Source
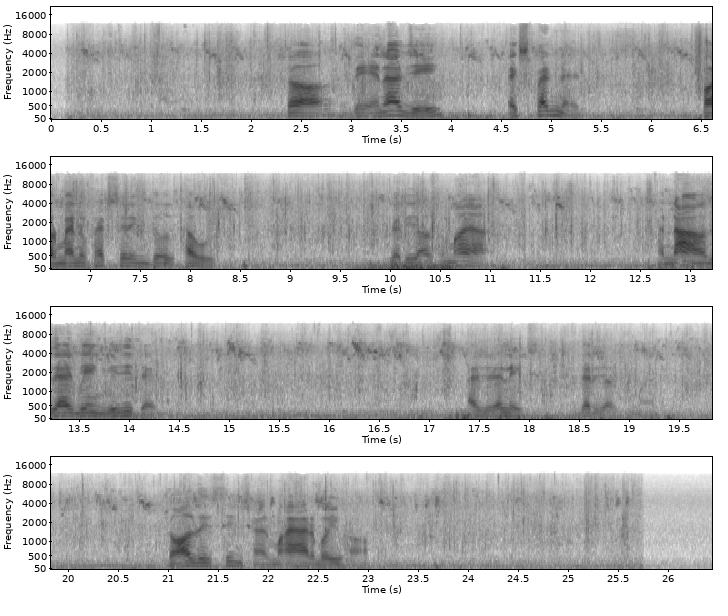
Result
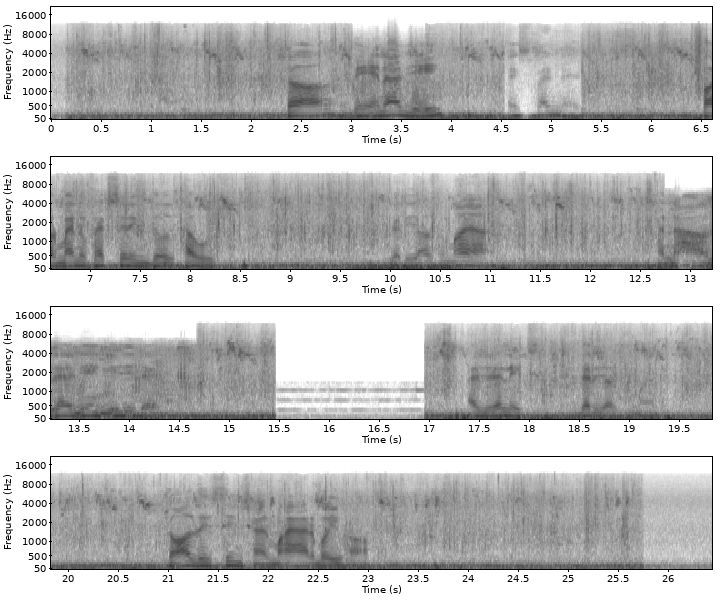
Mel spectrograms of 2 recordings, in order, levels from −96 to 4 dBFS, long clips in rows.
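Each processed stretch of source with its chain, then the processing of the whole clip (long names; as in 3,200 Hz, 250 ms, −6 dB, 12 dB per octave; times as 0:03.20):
0:03.01–0:03.75: high-frequency loss of the air 140 metres + saturating transformer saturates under 2,200 Hz
0:04.53–0:05.31: drawn EQ curve 120 Hz 0 dB, 200 Hz −21 dB, 430 Hz −18 dB, 1,600 Hz −23 dB, 4,500 Hz −9 dB + downward compressor 12 to 1, threshold −41 dBFS + double-tracking delay 25 ms −3 dB
0:12.74–0:14.68: Butterworth low-pass 5,400 Hz 72 dB per octave + downward compressor 12 to 1, threshold −27 dBFS + double-tracking delay 32 ms −2.5 dB
0:15.46–0:16.96: linear-phase brick-wall low-pass 1,400 Hz + stiff-string resonator 340 Hz, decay 0.61 s, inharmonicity 0.008
whole clip: low shelf with overshoot 200 Hz +9.5 dB, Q 1.5; downward compressor 5 to 1, threshold −25 dBFS; level +2.5 dB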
